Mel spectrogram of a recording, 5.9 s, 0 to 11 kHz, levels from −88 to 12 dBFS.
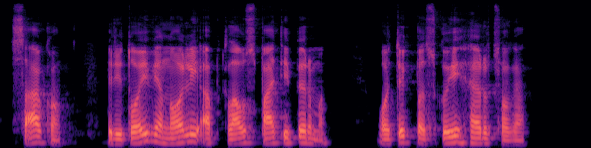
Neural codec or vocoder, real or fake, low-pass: none; real; 9.9 kHz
